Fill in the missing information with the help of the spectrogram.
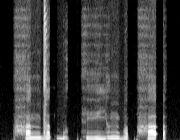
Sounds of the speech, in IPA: ha˩˦nda˦˥t̚ bo˨˩k̚hiː˧ jɯ˥˩ŋba˥˩p̚ ha˥˩ʔ

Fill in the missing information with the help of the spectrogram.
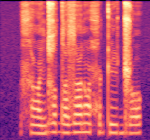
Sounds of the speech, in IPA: xɑ̃ d͡ʑədˤəzɑ ɾɔ̃ħəʈiɖ͡ʐɔ

